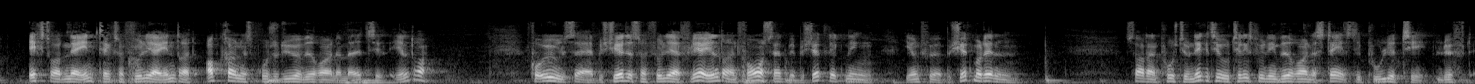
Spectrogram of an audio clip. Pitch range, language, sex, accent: 90-130 Hz, Danish, male, native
